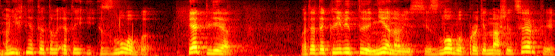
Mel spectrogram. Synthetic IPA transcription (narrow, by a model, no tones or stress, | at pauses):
novnʲixnʲet̪ɛt̪əvəɛt̪əjzlˠobɨ̰ | pʲætʲlʲet̪̚ | vot̪ɛt̪əjklʲɪvʲɪt̪ɨnʲenəvʲɪsʲtʲɪzlˠo̞bɨpɾotʲɪfnaʂəjt̪sɛrkvʲɪ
